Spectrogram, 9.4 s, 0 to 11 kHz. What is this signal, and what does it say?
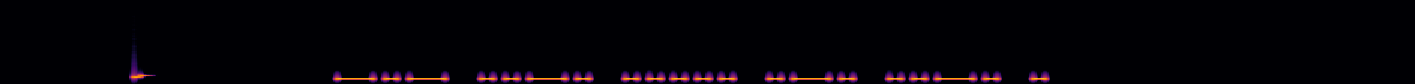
Morse code, heard as a keyed tone, about 15 wpm, 700 Hz. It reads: KF5RFE
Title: USA Call Signs 15wpm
